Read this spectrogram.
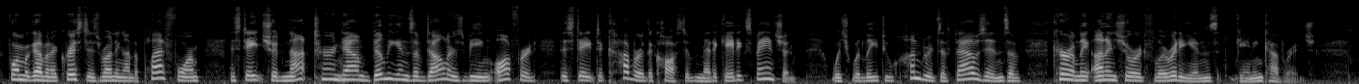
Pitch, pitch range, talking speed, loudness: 180 Hz, 165-210 Hz, 180 wpm, -27 LUFS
